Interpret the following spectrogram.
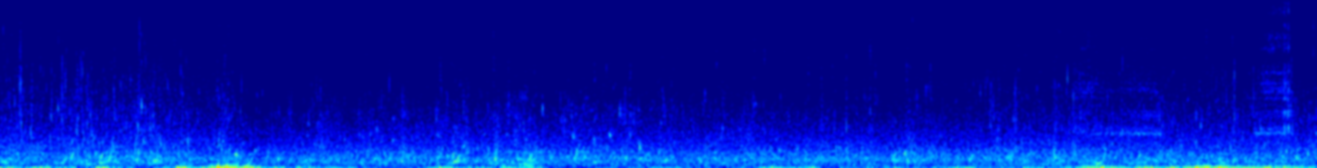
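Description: Creek water running steadily over a shallow rocky riffle, with a brief low thump about two seconds in.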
